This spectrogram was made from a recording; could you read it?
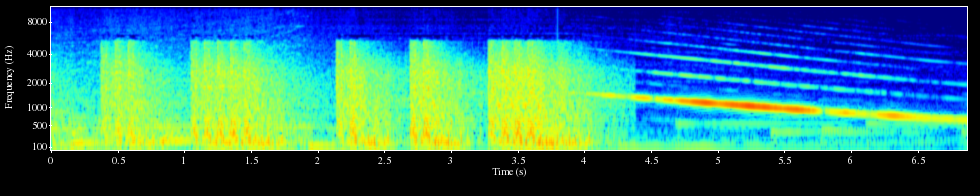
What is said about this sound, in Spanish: Durante 44 minutos, Phillips y Matasaranu continuaron enfrentándose a los agentes, disparando ráfagas esporádicas contra las patrullas que estaban frente al banco y en el estacionamiento al otro lado de la calle.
